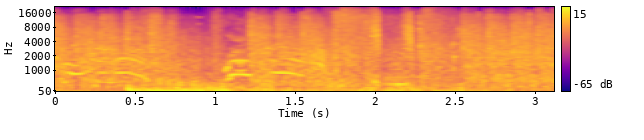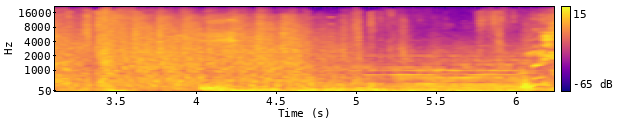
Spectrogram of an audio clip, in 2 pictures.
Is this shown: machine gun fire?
yes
